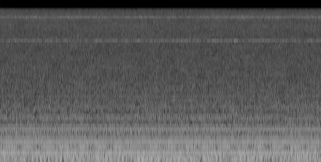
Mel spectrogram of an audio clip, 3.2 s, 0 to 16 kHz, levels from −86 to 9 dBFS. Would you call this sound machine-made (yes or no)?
yes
